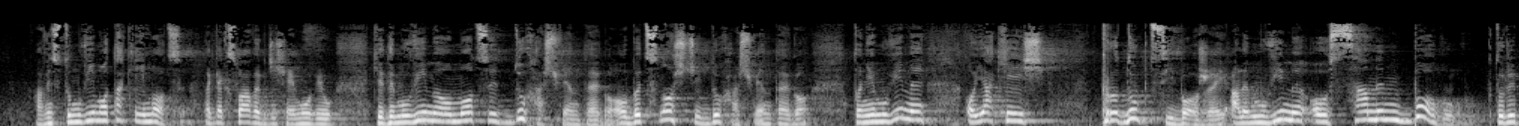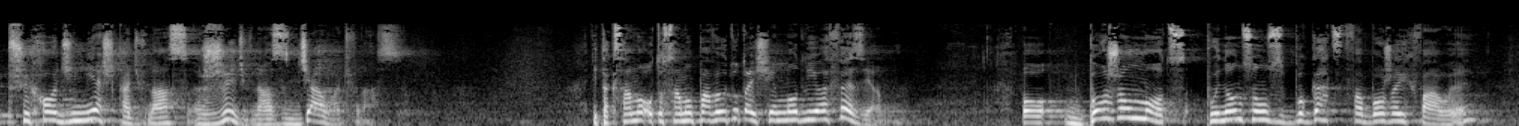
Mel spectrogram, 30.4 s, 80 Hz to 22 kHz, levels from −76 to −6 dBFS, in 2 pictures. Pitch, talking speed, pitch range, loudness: 195 Hz, 130 wpm, 155-220 Hz, -17 LUFS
